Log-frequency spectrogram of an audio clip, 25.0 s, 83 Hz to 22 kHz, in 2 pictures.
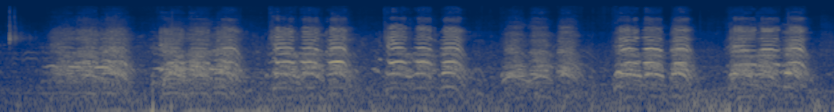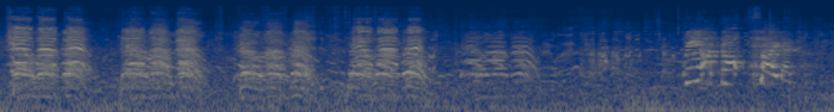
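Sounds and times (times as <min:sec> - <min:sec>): crowd chanting a slogan: 0:00.6 - 0:20.8.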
